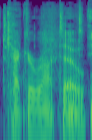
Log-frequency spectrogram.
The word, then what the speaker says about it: Kakarot: Kakaroto. – Until you tell me to stop. – That's correct. Oh, that is the correct way to say it.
